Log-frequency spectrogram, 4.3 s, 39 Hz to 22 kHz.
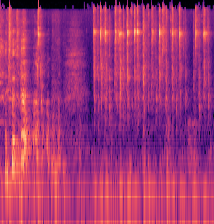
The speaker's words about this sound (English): Are you ready for this? When I hit this enter on the keyboard, you're batting up with a 1.5 out of 5.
